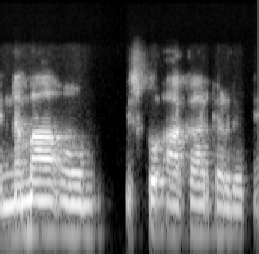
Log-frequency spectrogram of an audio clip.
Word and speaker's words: नमो ओम: तो प्रायः जो गलत उच्चारण हम करते हैं, कुछ भक्त नमयोम कह देते हैं, नमयोम। कुछ, मैं वृंदावन में रहता हूँ तो यहाँ पर ज्यादा वेरिएशंस सुनने को मिलते हैं। नमयोम बोलते हैं या नमा ओम, इसको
